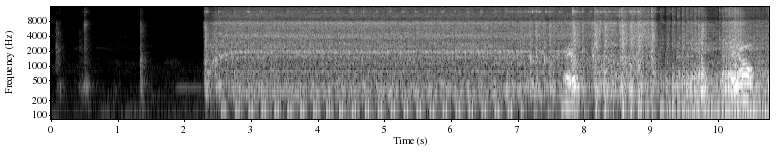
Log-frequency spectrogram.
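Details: Honda ST50 under rebuild, first run on fuel without battery, engine newly refitted: small single fires and settles into a putter near 100 beats a minute, lumpy and uneven when blipped; fuelling sounds off, cause suspected; uneven running.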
